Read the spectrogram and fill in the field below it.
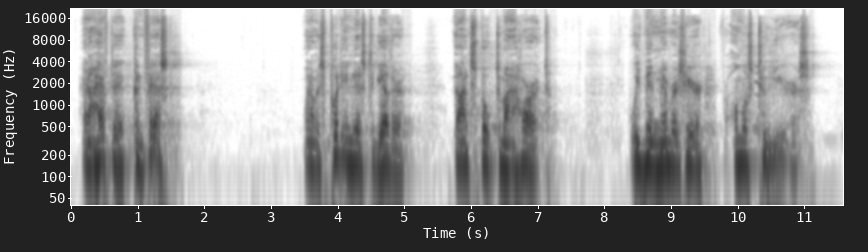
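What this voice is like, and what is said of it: Hoarse, dry voice. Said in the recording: “a flap of skin on my right vocal cord. That's why I'm so hoarse. And then I get dry mouth too.”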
